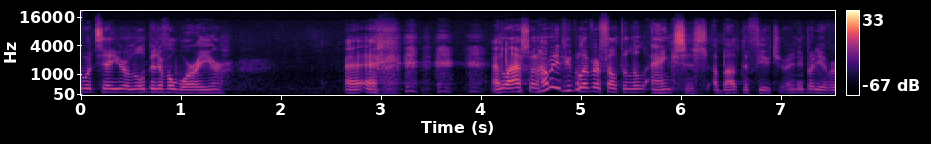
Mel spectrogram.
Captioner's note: laughs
